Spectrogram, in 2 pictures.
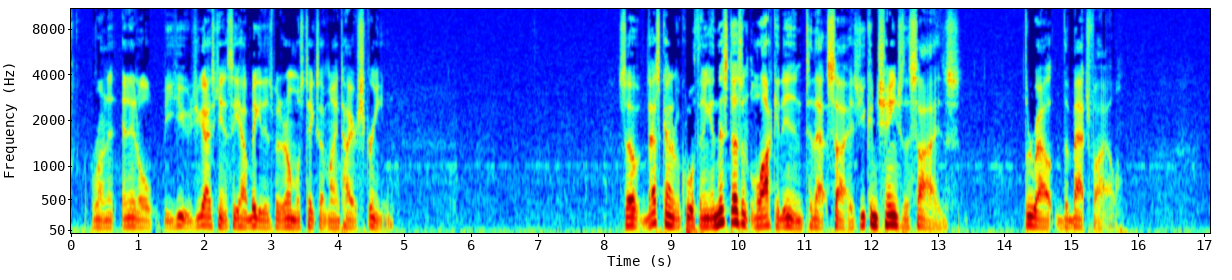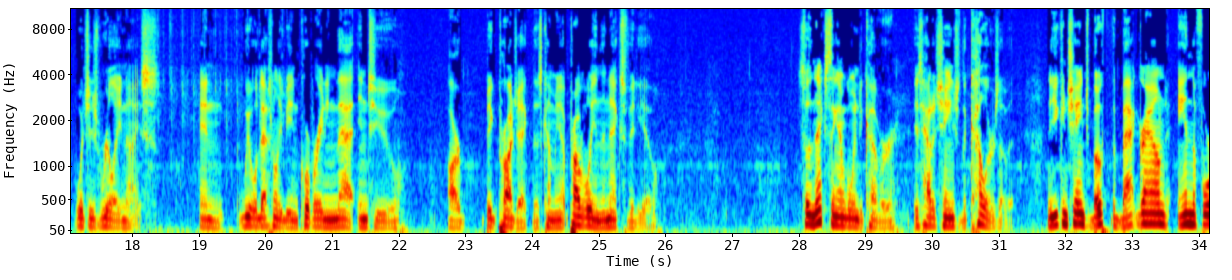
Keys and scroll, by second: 18.2 BackSpace.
